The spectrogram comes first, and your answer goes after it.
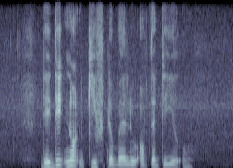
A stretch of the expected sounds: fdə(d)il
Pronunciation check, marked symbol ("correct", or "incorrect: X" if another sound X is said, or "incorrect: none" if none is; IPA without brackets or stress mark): correct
